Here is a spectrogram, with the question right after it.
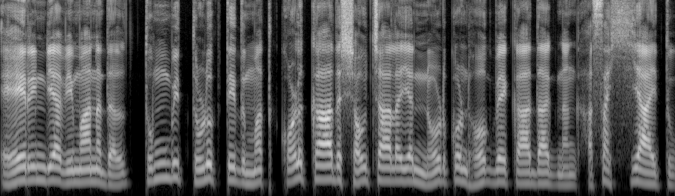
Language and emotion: Kannada, disgusted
